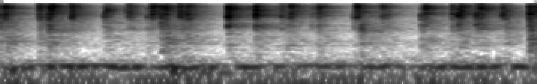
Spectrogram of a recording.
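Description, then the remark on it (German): Rapid, uneven clicking of keys on a computer keyboard, a steady run of light taps over a low background hum, fairly quiet, with no voices. “Entschuldigung, ich tippe gerade.”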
